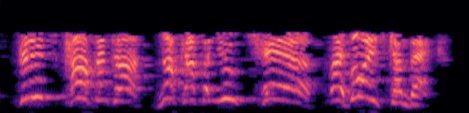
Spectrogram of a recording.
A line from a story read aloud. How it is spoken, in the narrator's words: shouted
